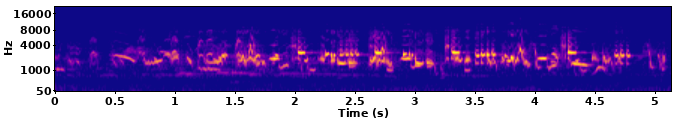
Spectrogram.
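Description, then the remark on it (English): Racket-tailed drongo calls in the morning: a busy, varied stream of whistles, chirps and harsh squawks, continuous throughout, with no talking. “We hear the fluty whistles of the black-hooded oriole and the impressive repertoire of the racket-tailed grongo.”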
